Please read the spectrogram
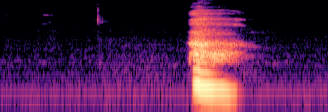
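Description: A woman's heavy, voiced sigh, falling in pitch, about two and a half seconds in. Before it comes a faint click, and a low steady hum sits underneath.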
